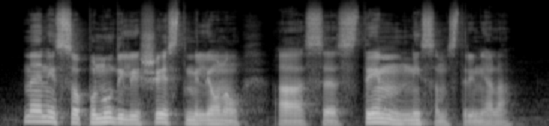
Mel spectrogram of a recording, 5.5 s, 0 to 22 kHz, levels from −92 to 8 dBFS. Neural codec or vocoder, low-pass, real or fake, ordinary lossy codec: none; none; real; none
